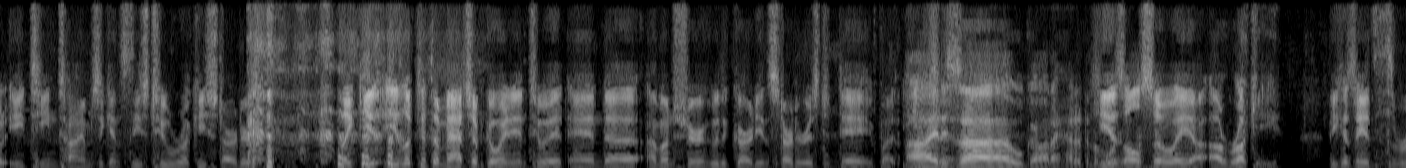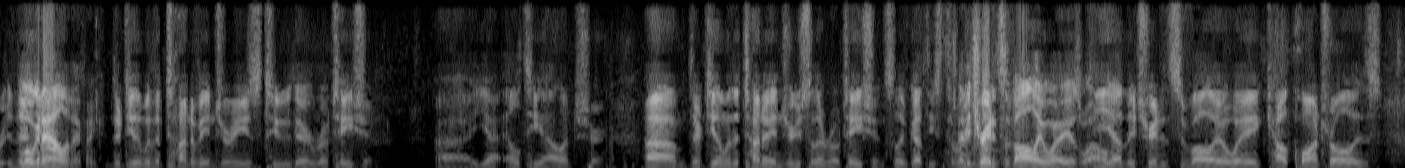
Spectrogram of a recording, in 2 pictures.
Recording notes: The guys are live on location at Red Deer Golf Club.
